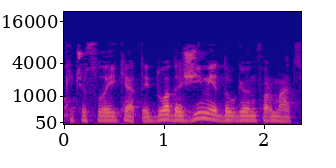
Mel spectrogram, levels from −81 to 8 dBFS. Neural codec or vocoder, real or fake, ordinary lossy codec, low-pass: none; real; MP3, 32 kbps; 10.8 kHz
